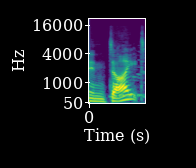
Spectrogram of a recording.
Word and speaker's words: indict: They would have never to be pronounced B in plumber, a mute C in indict, a ludicrous L in salmon, and a stupidly silent S in isle.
